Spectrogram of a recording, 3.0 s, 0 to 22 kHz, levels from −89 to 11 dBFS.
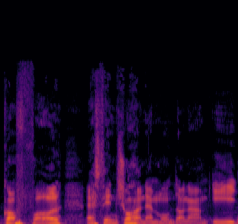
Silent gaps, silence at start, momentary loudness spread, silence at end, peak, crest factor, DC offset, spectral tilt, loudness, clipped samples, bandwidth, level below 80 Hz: none; 0.05 s; 10 LU; 0 s; -12 dBFS; 18 dB; under 0.1%; -5.5 dB/octave; -31 LUFS; under 0.1%; 16 kHz; -40 dBFS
